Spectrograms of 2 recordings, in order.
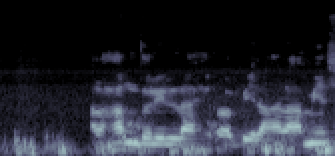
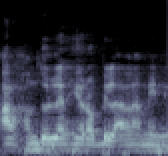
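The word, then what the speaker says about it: الحمد لله رب العالمين: Ketika di dalam surah Al-Fatihah, kamu baca yang benar. Alhamdulillahi Rabbil Alamin. Kan gitu bunyinya, bukan Alhamdulillahi Rabbil Alamin. Gak ada makhrajnya, gak ada panjang pendeknya. Gak jelas bacanya.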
